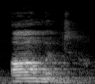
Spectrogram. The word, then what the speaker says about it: almond: chilly so quest chill here the L is not pronounced it's not almond it's almond so it's ah but almond almond oil not almond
